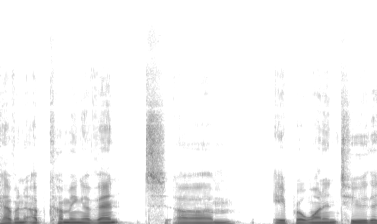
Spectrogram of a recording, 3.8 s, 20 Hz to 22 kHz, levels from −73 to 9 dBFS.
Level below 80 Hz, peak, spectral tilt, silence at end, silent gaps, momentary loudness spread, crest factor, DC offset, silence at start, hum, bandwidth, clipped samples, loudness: -58 dBFS; -10 dBFS; -6.5 dB/octave; 0 s; none; 10 LU; 16 dB; under 0.1%; 0 s; none; 15.5 kHz; under 0.1%; -27 LUFS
